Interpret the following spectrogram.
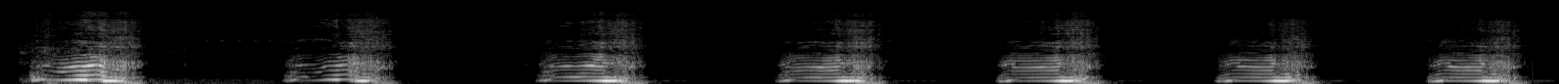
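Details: Osupaat, a male lion patrolling his territory on the Masai Mara plains, roars in a series of deep, throaty, moaning bursts, each about two seconds apart.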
